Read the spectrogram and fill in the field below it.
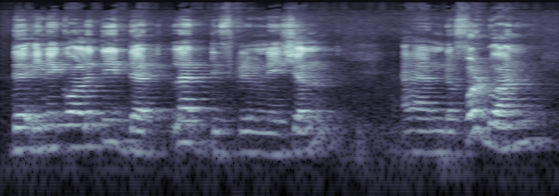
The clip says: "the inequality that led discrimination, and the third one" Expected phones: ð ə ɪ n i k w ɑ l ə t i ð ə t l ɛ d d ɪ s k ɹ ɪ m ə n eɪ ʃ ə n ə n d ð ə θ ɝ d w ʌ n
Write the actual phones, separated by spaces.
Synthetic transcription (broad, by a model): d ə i n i k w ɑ l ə t i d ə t l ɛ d d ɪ s k ɹ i m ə n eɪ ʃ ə n ə n d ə f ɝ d w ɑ n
